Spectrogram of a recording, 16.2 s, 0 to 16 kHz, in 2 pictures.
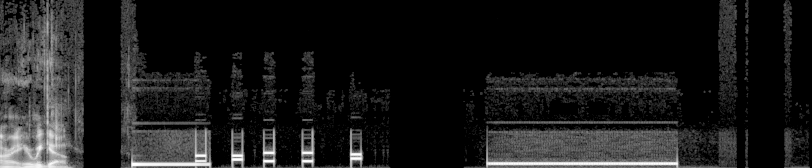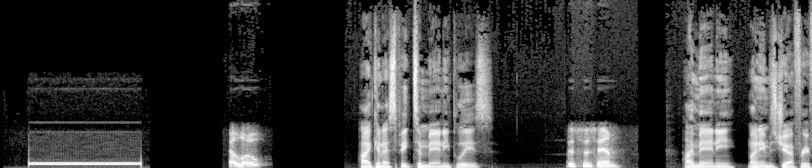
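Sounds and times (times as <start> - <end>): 
speech: 0.1 - 0.8, 10.4 - 10.8, 11.7 - 13.1, 13.8 - 14.4, 15.0 - 16.2
telephone dial tone: 1.3 - 2.1, 4.8 - 6.8, 8.4 - 9.6.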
